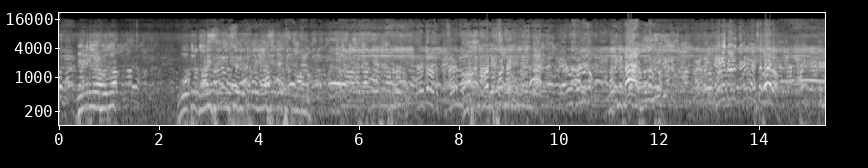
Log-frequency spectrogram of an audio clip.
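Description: A large crowd of men chants and cheers loudly outdoors.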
